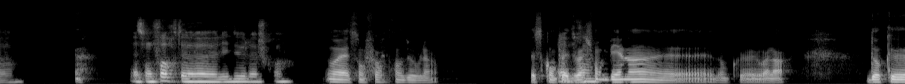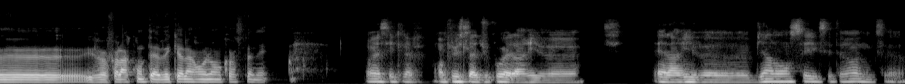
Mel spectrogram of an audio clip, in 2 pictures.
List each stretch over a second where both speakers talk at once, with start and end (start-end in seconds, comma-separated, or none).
none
